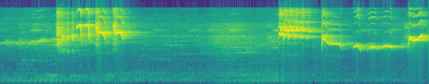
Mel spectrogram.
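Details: Song of an orange-headed thrush: two separated bursts of rich warbling, the second ending in clear rising and falling whistles repeated several times.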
